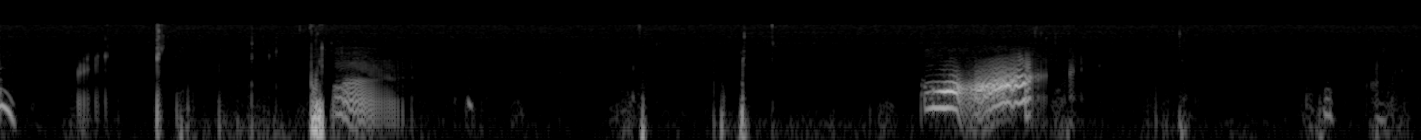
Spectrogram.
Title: really loud stomach growls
